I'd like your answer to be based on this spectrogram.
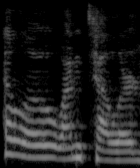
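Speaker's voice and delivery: very sincere and earnest tone. Retelling how Teller greeted the speaker: imitating Teller, very sincere. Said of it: "very sincerely, looks right at me and just goes".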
